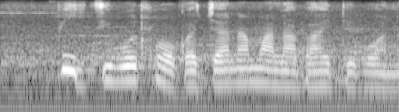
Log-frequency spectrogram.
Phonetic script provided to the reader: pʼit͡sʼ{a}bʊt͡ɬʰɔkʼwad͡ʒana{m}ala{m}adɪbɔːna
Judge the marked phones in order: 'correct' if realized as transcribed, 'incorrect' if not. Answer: incorrect: i, correct, incorrect: b

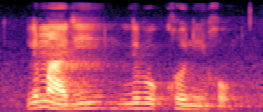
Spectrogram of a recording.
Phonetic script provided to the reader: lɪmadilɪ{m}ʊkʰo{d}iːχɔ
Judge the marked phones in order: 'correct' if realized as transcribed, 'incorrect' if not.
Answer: incorrect: b, incorrect: n

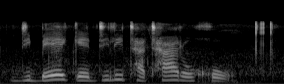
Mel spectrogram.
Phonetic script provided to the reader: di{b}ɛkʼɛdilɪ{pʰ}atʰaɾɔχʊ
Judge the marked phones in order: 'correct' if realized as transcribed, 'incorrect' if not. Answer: correct, incorrect: tʰ

